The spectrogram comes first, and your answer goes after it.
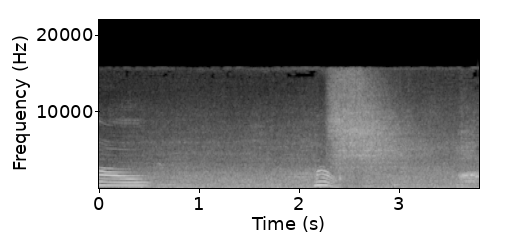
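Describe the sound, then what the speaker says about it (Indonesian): A cat met in a cold spot gives a single short, close meow, preceded by a brief voiced tone and set against a low rumble of background noise. "Okay guys, aku jumpa kucing."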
